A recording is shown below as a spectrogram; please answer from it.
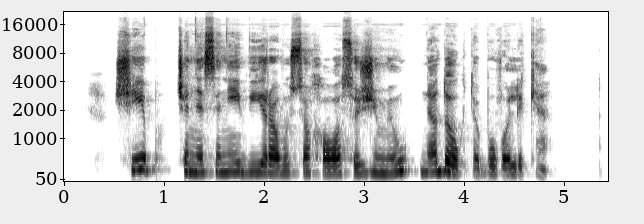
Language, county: Lithuanian, Vilnius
